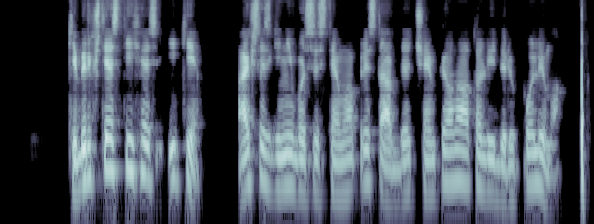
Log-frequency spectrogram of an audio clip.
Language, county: Lithuanian, Vilnius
